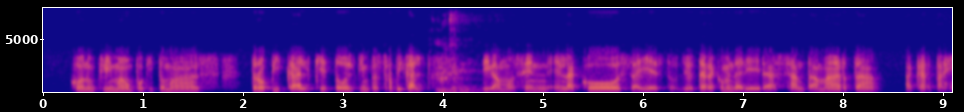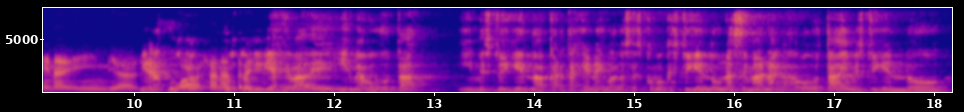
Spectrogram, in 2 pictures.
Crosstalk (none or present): present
